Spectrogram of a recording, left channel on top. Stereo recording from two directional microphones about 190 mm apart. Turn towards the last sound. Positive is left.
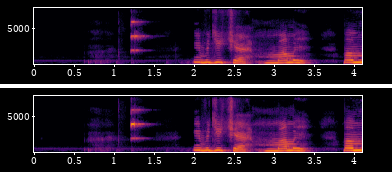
turn(degrees=-20)  # may be behind; listen again after turning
